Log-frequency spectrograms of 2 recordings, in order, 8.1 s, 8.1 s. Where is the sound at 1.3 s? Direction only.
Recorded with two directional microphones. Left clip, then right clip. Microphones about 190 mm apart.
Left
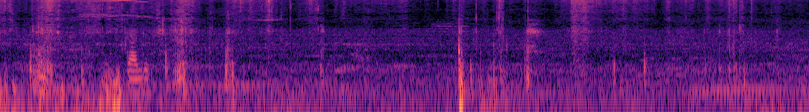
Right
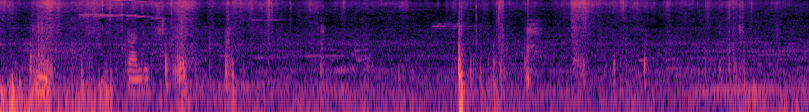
Centre (ahead or behind).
